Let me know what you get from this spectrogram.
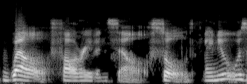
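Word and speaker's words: Fjällräven: And I didn't know how well Fall Raven sold.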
